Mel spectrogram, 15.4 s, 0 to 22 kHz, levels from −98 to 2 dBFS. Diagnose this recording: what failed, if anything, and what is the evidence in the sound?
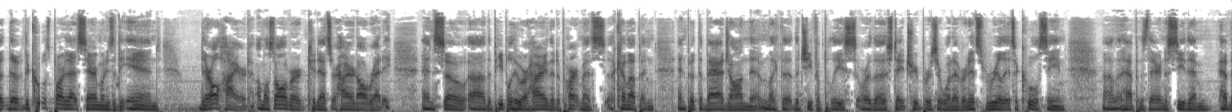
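Codec stage: corrupt frames decoded. Short chirps and noise bursts occur at 1.46 s, 3.14 s, 5.27–5.32 s and 7.99–8.10 s. The last two are louder. Flipped bits misplaced spectral energy.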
